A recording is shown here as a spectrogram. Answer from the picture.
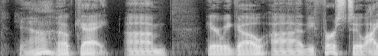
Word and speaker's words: Guy: Gee, Gy W. Gee. Got it. Okay. So, it's spelled guy pronounced G.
